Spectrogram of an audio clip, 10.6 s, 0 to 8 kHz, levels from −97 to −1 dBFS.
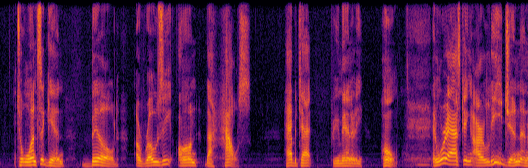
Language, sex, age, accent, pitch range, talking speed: English, male, 50-69, American, 130-160 Hz, 90 wpm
